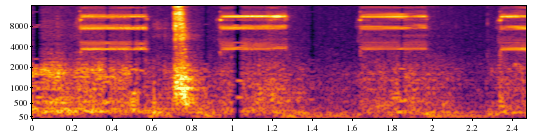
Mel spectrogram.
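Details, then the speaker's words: 1932 Ford sedan, ignition on accessory, left indicator on: the flasher unit's built-in buzzer gives high thin bursts about twice a second, quietened from very loud by a screw in its underside hole; working normally. "And can you hear that relay there on the right? That's buzzing. Only gentle. When I first tried it, I nearly jumped out of my skin. It was so loud."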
